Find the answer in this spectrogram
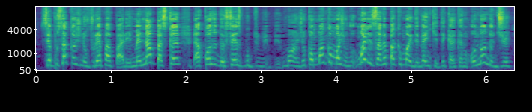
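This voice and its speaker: A woman's voice: sits high, lively intonation, very fast, no echo. A woman talking on a live stream, hesitant, often restarting and pleading. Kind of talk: casual live-stream talk.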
